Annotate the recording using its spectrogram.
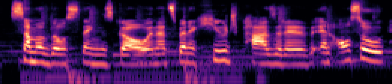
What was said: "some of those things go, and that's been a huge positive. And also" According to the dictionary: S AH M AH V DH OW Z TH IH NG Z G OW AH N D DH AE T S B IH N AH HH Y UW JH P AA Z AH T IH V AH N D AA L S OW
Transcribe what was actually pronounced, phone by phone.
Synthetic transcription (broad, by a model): S AH M AH V DH OW Z TH IH NG Z G OW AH N DH AE T S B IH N AH HH Y UW JH P AA Z AH T IH V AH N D AA L S OW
